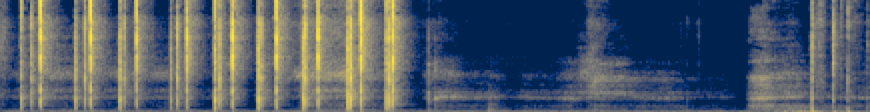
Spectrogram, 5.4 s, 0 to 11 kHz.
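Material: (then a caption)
Glass. Fingertips tap on the matte glass back of a Samsung Galaxy S23 phone held in the hands, giving about sixteen sharp, dry, bright clicks in a quick, uneven run with almost no ring. After a short quiet stretch of faint rustling, a brief burst of soft friction noise leads into a few final taps.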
